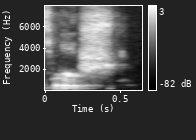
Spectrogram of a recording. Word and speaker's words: Bursch: The author, John Bursch, am I pronouncing your name correctly? Is it Bursch? – Yes, it's Bursch.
